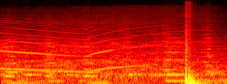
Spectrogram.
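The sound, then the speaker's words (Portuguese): A rescue vehicle siren wails with a pitch that sweeps up and down, holding steady under a constant background, with a sharp loud burst shortly before the end. “Ouvimos a sirene do resgate.”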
